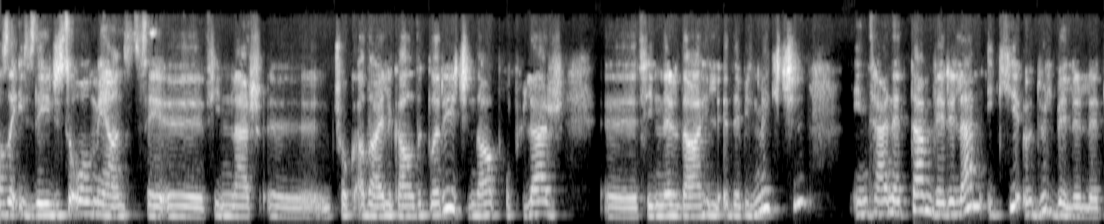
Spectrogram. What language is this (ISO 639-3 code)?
tur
